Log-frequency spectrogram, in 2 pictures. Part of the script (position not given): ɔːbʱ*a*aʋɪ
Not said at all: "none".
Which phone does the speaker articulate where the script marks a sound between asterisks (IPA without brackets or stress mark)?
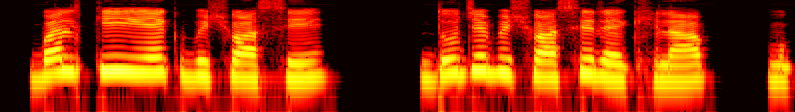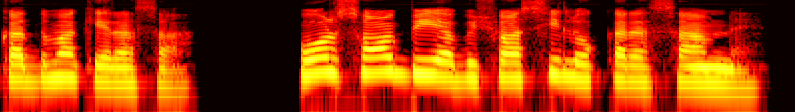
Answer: i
